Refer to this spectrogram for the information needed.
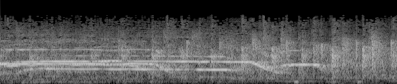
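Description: A large crowd cheers loudly and steadily, with whoops and a sustained high yell rising above the roar before sliding down, with applause mixed into the dense noise.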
